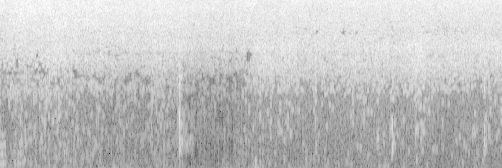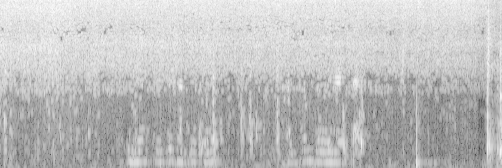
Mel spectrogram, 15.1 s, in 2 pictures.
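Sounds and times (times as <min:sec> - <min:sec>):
pea pods sizzling in oil: 0:00.0 - 0:15.0.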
